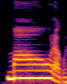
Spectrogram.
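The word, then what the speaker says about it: 猫: 정말 이렇게 발음해요? 정말 그렇게 발음해요. 마오.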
